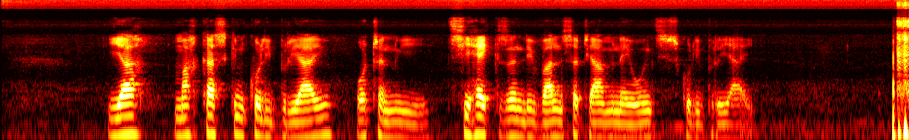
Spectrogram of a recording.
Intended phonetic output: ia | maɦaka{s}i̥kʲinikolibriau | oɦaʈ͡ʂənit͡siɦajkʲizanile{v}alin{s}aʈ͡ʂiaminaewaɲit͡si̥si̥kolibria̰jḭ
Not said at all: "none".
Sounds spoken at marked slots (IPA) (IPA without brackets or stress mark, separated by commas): s, v, s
